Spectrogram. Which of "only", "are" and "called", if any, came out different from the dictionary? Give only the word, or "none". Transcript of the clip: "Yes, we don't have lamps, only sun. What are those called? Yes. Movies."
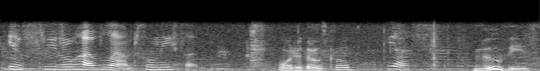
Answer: only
